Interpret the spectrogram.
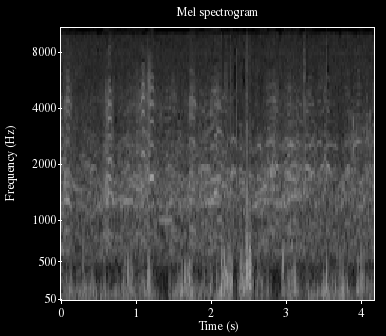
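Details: Many Canada geese flying in at Oak Hammock Marsh and Fort Whyte, giving a constant babble of short nasal honks, with strong low rumbling noise mixed in.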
